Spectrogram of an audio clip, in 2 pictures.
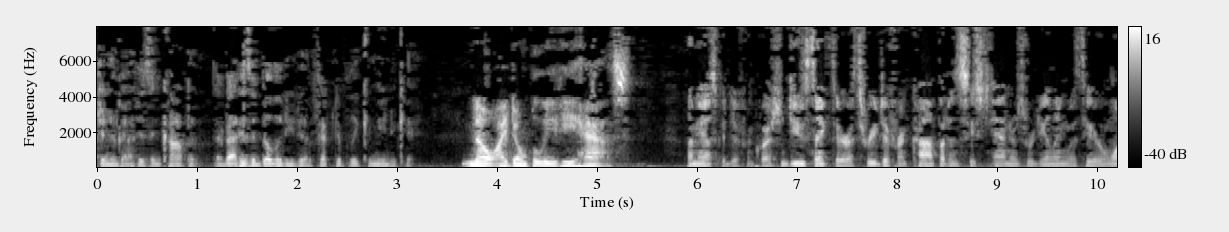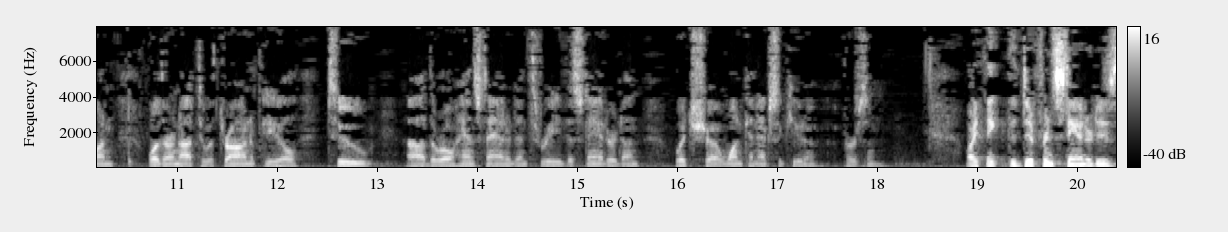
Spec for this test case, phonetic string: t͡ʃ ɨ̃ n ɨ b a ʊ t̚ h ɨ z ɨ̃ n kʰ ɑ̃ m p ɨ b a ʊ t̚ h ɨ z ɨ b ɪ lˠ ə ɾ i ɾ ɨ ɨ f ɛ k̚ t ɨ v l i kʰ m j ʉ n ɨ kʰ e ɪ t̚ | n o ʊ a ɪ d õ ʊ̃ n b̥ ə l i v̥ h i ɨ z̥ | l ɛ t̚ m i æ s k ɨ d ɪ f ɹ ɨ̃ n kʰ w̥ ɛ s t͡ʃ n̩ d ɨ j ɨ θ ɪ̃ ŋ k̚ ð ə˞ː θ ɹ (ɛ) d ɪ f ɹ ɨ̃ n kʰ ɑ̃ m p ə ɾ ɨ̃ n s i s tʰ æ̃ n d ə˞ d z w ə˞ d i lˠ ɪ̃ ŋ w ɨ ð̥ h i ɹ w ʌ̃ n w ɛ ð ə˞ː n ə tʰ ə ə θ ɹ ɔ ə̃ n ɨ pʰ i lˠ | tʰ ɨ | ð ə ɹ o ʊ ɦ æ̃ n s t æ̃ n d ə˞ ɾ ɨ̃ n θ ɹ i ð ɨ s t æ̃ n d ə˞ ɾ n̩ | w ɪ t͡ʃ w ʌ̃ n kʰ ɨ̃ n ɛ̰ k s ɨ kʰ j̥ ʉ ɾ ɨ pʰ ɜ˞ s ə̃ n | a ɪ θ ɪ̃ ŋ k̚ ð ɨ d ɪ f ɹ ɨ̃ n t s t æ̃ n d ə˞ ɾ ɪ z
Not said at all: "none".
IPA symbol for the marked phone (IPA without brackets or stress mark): i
